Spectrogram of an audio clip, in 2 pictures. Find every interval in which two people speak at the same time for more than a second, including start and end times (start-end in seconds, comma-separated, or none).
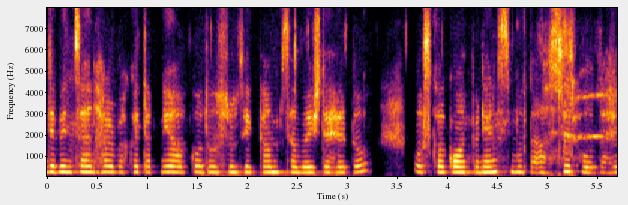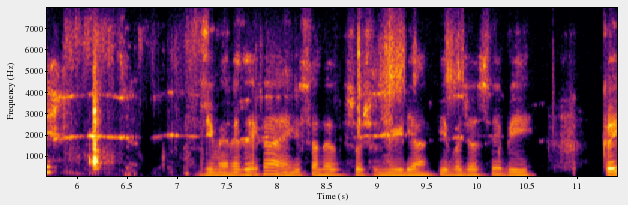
none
